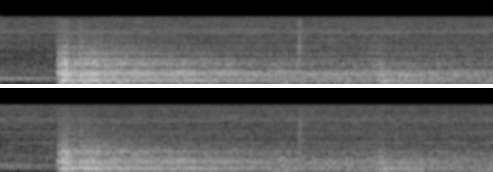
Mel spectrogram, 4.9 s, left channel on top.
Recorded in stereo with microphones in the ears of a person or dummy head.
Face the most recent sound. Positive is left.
turn(degrees=65)  # may be behind; listen again after turning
